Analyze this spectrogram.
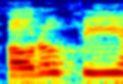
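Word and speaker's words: Photofy: so Instagram photo fee photo fee I think is how you say p h o t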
